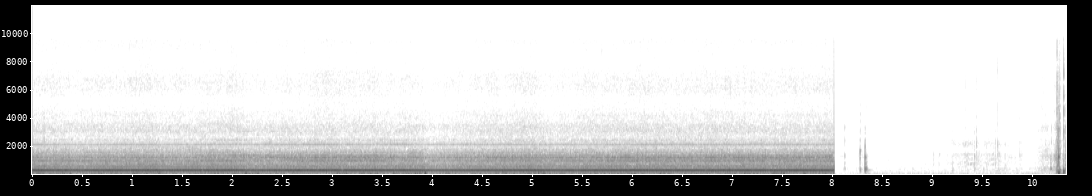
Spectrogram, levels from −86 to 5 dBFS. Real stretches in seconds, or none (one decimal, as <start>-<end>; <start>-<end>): 0.0-10.3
